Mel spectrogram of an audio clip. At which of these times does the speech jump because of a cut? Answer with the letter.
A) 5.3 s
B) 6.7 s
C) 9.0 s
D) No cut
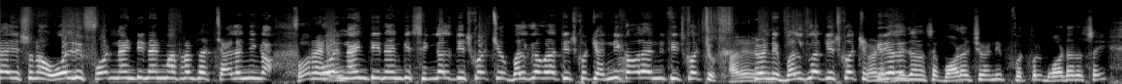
C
